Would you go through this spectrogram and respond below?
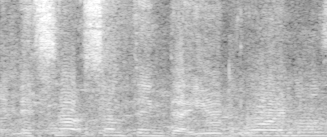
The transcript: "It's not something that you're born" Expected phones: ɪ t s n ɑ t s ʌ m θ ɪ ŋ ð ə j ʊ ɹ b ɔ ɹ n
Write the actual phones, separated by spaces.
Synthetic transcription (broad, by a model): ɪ t s n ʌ t s ʌ m θ ɪ ŋ ð ə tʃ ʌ ɹ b ɔ ɹ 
